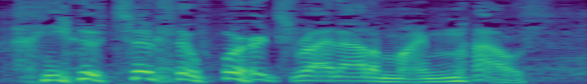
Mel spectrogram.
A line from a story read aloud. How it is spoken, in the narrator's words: Han laughed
